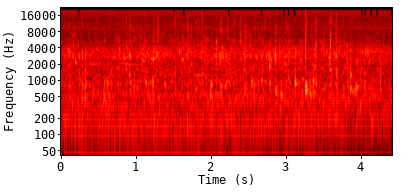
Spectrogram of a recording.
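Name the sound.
pouring a bottle of rosé wine into punch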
